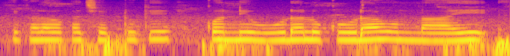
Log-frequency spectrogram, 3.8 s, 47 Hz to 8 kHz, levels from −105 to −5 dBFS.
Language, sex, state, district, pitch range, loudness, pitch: Telugu, female, Telangana, Hyderabad, 210-215 Hz, -15 LUFS, 210 Hz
